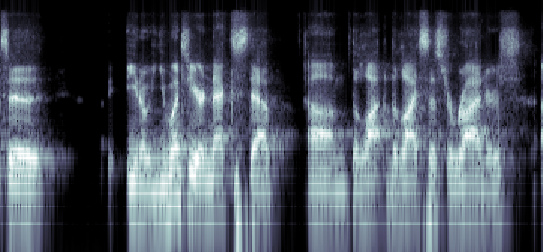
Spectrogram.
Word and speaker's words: Leicester: Yeah, pronounced Leicester.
